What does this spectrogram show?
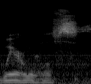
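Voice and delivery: soft, hushed half-whisper, barely there. Voicing a big ugly figure in a hushed talk: half-whispering softly. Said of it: "just kind of whispers softly".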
